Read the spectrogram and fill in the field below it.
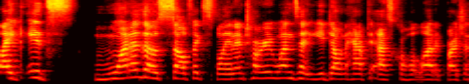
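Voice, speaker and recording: Against a quiet background, a woman speaks at a fairly quick pace. Her fairly high voice is bright and sharp, with ordinary pitch variation. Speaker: direct sales consultant. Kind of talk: casual chat. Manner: fast.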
